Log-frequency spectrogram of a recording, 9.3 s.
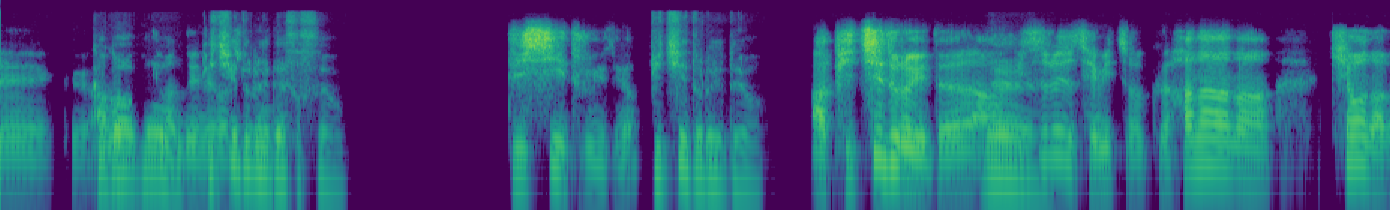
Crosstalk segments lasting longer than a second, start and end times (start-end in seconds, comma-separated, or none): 0.6-1.9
